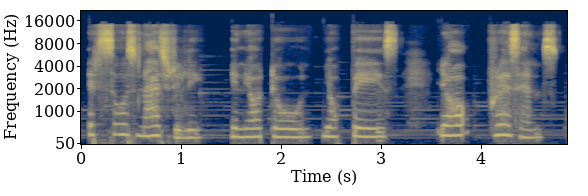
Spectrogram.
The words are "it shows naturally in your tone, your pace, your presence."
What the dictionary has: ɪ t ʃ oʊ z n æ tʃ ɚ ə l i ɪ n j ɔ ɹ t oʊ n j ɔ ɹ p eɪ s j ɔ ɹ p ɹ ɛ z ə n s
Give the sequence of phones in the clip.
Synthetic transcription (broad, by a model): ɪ t s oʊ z n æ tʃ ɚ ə l i ɪ n j ɔ ɹ t oʊ n j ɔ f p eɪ s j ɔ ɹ p ɹ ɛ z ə n s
